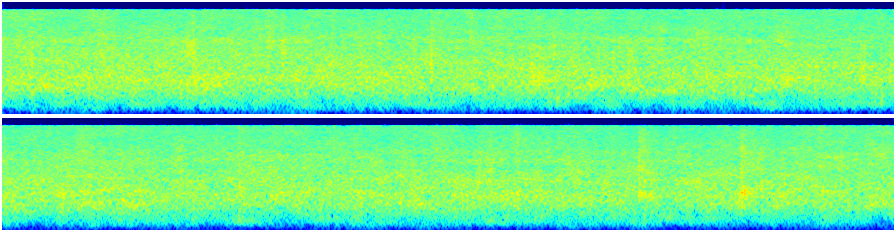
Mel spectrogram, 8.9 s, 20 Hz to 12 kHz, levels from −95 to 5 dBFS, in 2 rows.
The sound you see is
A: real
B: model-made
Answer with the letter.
B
